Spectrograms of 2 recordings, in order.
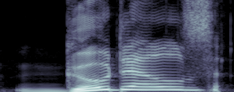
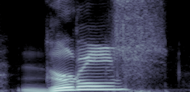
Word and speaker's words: Gödel's: All right, now we are moving on to Gödel's theorem. You can also pronounce it Gödel's theorem or Gödel's theorem, something like that.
